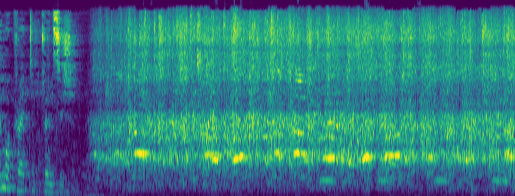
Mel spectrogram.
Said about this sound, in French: Voilà, on entend les applaudissements, des cris, Libya, Libya. On entendait la voix de Martin Kobler, l'émissaire des Nations Unies, lors de cet accord trouvé en Tunisie.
